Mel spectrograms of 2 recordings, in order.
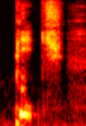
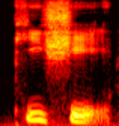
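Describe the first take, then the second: First: The surname sounds like the single syllable peach. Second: The surname has two syllables, pee-shay. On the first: The speaker calls it wrong. "I would have been calling it Tanya Peach" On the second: The speaker calls it right. "she very kindly told me how to correctly say hers"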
